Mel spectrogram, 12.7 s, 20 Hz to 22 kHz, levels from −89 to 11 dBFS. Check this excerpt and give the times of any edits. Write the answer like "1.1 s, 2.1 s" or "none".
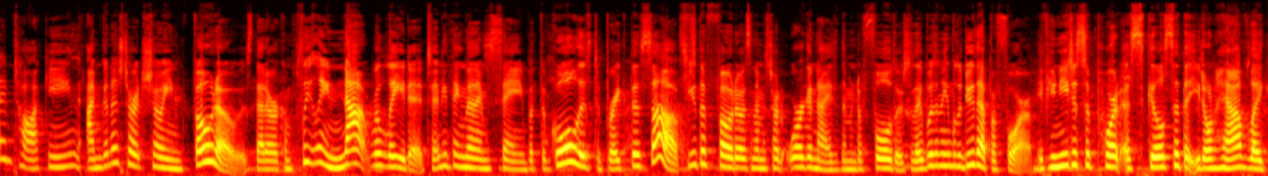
6.9 s, 10.3 s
